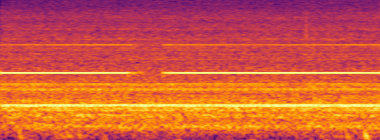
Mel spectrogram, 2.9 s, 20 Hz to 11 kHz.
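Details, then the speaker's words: Steady high electronic laser metronome tone with a 0.2-second pause every 5 seconds over low room noise, during live endovenous laser ablation of a varicose vein; the catheter is withdrawn in time with it to deliver the correct energy. "Every 5 seconds, there is a 0.2 second pause. That tells us that there is a 5 second marker"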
